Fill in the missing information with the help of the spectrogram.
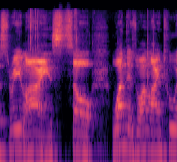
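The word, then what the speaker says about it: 四: the uh Chinese pronunciation s number four because it sounds like s which means death but s remember s going down s it's not appear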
